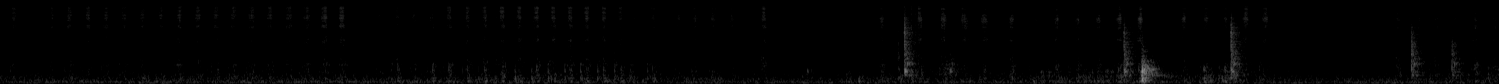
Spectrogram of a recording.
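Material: Paper.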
